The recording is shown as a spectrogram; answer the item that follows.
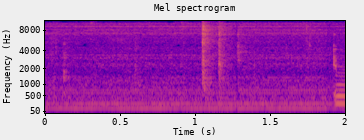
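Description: Steady low electrical hum from the powered-on vape chamber equipment. Two light clicks about a second apart come as the vape tank is pressed onto the chamber's connection site.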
